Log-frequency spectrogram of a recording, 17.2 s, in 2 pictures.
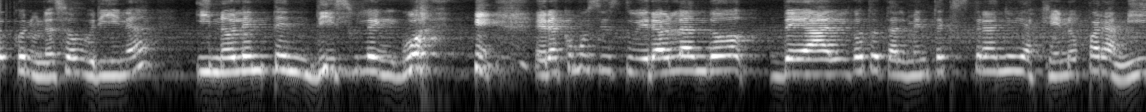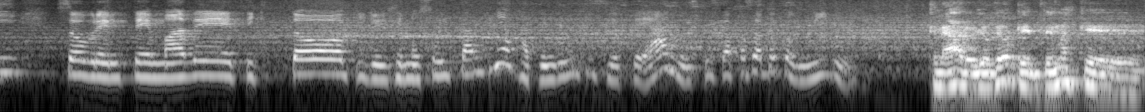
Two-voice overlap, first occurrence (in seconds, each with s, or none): none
